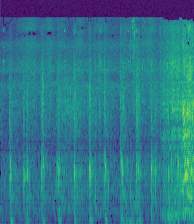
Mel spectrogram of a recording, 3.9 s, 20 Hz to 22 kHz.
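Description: Horse hooves clip-clop in an even walking rhythm in Red Dead Redemption 2, about a dozen crisp, close steps before a louder rustling swell takes over at the end.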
